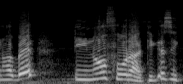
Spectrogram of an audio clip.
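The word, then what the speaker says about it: Ctenophora: টি তে কি বলতো এই সি টা উচ্চারণ হয় না টিনোফোরাটা উচ্চারণ হয় কি উচ্চারণ হবে টিনোফোরা ঠিক আছে কি উচ্চারণ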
